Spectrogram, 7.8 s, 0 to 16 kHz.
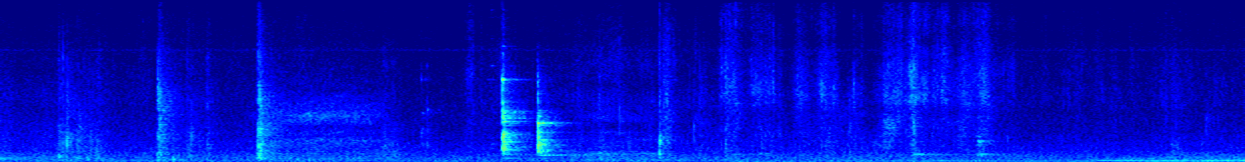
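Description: Short metallic clinks and taps of a 10 mm wrench working bolts on an engine's oil pickup tube, with a loud pair of clinks about three seconds in and lighter ticks after.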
